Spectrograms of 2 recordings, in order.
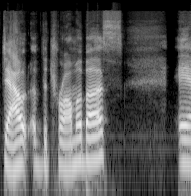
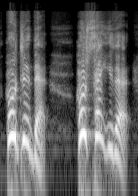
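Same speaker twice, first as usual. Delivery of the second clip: higher, louder furious demand; angry Dave; 8 semitones higher, 6 dB louder, faster than usual. Retold or imitated. Husband Dave calling about the headline, furious and loud. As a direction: bark it like an outraged husband. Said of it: "I've never heard Dave so angry".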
